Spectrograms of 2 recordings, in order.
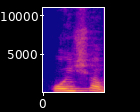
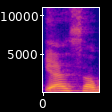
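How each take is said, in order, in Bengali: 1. প্রথম স্বরধ্বনিটি 'oi'-এর মতো যৌগিক স্বরধ্বনি। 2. প্রথম স্বরধ্বনিটি 'e'-এর মতো একক স্বরধ্বনি। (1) "কৈশা বলবো না" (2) "ক্যাসা বলবো, যেহেতু এ উচ্চারণ হয় ঐকার গুলো"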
